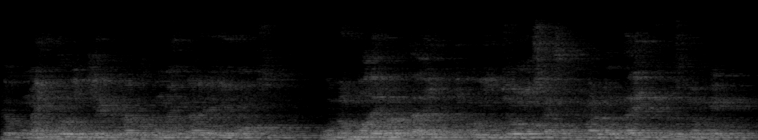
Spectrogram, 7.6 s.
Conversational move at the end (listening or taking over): listening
